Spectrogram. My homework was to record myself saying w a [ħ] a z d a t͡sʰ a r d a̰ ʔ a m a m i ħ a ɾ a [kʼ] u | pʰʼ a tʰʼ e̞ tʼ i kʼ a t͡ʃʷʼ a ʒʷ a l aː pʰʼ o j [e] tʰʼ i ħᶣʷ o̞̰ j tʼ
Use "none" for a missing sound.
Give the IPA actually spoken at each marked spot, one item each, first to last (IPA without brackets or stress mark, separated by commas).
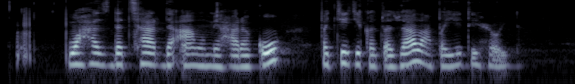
ħ, kʼ, e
